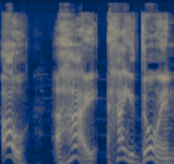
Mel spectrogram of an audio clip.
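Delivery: very loud, very slow, booming delivery. Imitating an eager beginner showing off a Christopher Walken impression. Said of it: "here's my Christopher Walken".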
